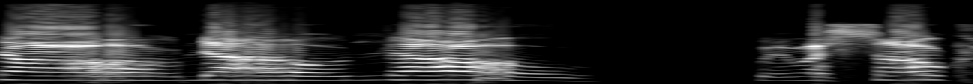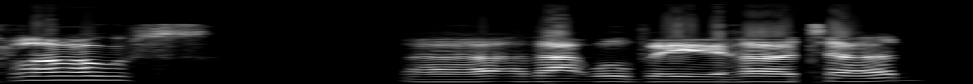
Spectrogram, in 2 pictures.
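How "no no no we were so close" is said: very slow, high, drawn-out shrieking screech. Narrating a dragonborn grabbing a dead nun's body, screeching. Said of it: "start screeching".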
